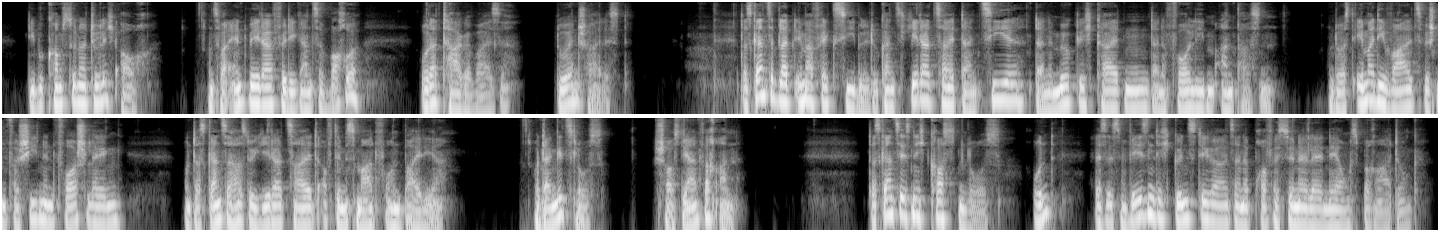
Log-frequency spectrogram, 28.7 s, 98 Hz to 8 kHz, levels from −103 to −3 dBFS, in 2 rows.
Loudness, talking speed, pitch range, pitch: -19 LUFS, 155 wpm, 115-145 Hz, 130 Hz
